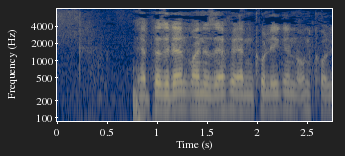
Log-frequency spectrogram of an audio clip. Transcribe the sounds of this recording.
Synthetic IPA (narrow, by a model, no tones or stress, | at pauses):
hɛɐpʁ̥ɛzidɛntmaɪnəzeːɐɛɐeɐtn̩kʰoleːɡɪnənʊntkʰol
